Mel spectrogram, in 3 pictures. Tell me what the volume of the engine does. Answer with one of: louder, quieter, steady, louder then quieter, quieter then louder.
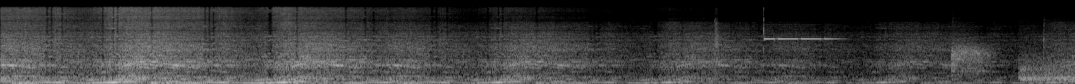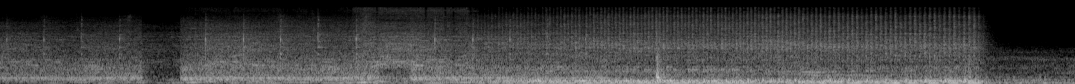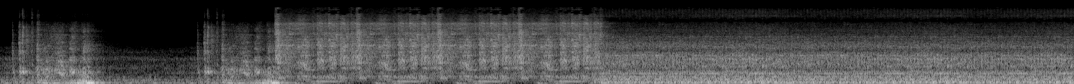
quieter then louder.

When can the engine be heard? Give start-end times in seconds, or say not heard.
0.0-32.2.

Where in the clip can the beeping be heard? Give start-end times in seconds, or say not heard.
7.1-8.4.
